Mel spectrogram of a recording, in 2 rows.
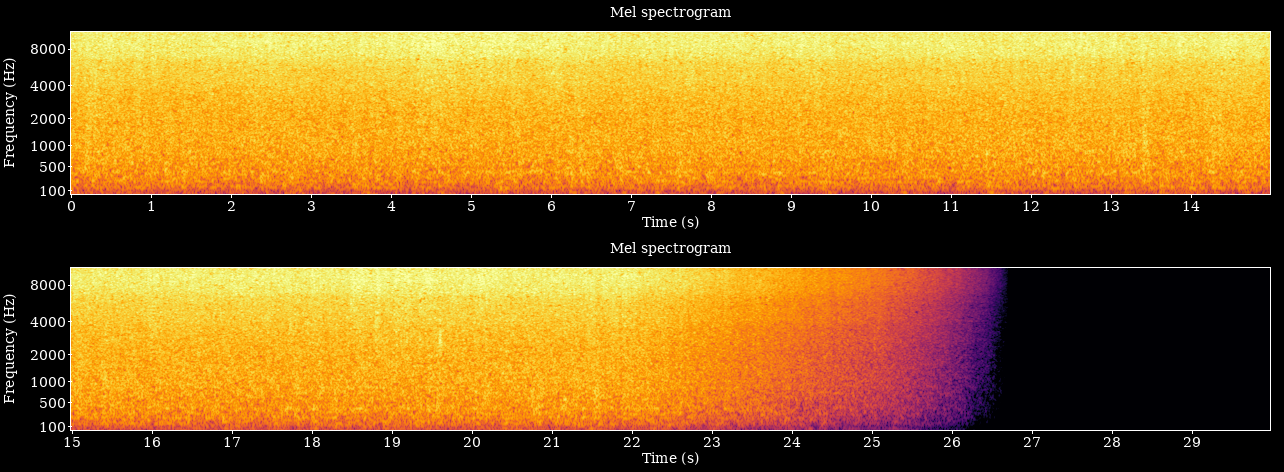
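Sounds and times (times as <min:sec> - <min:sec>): water rushing off mill wheel: 0:00.0 - 0:23.5.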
